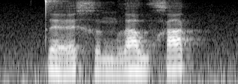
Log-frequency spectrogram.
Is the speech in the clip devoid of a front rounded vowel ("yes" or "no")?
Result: yes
